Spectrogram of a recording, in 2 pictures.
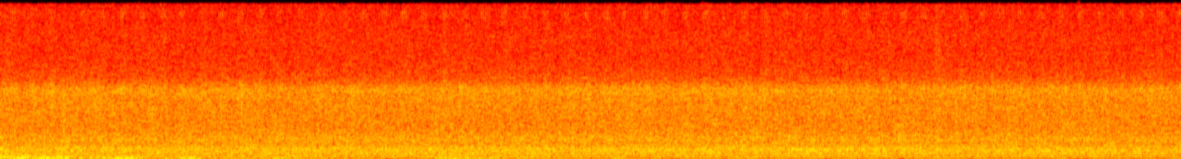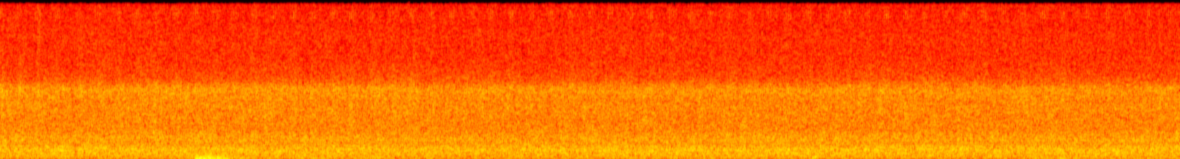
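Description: Heavy rain pouring steadily onto a paved yard and pots, a dense unbroken hiss. A brief low thump about seventeen seconds in.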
